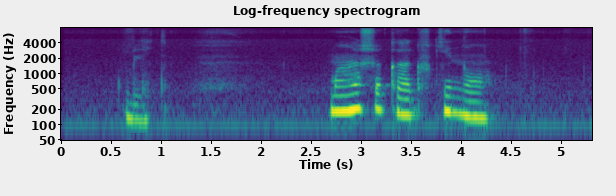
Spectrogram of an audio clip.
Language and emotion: Russian, neutral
